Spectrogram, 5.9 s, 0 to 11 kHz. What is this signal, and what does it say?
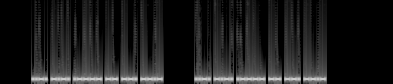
Morse code, heard as a keyed tone, about 46 wpm, 700 Hz. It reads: FC1MGQ FC1MGQ
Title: DXCC-100 Call Signs - 6 Characters - Repeated 2x - 50wpm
